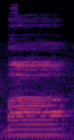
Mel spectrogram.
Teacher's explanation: बा को खींच के पढ़ना है। एक अलिफ के बराबर।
